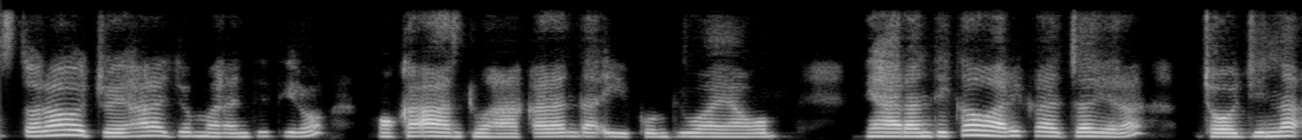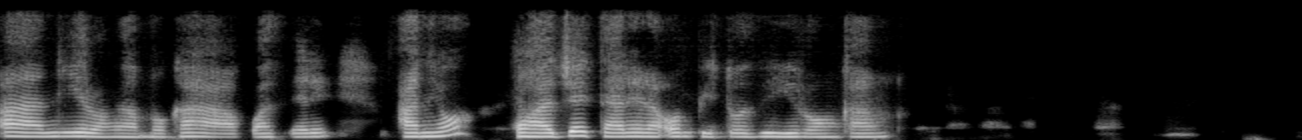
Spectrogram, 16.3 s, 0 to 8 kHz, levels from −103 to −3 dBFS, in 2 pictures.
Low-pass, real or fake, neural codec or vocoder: 7.2 kHz; fake; codec, 24 kHz, 0.9 kbps, DualCodec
